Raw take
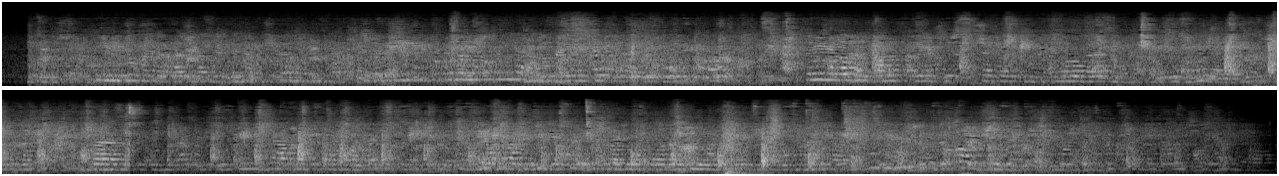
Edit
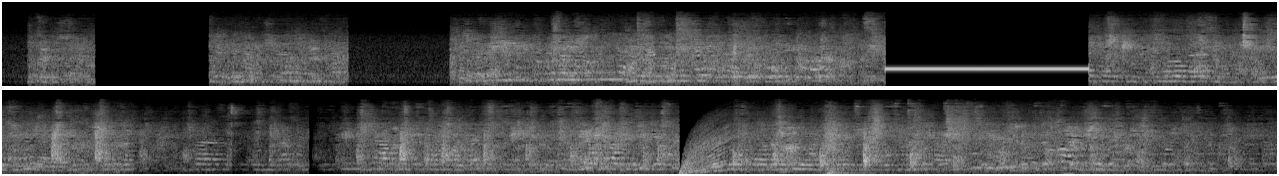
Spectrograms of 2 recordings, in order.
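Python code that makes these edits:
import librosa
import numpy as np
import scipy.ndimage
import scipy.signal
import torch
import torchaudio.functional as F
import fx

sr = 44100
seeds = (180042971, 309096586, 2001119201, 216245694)

y = fx.edit(x, sr, fx.silence(start_s=0.93, length_s=1.14),
    fx.insert_room_tone(at_s=3.46, length_s=1.02),
    fx.reverse_span(start_s=5.33, length_s=0.39),
    fx.bleep(start_s=7.81, length_s=2.04, hz=821.0, db=-14.0),
    fx.fade_down_up(start_s=12.96, length_s=1.32, db=-10.0, fade_s=0.17, curve='qua'),
    fx.fade_in_span(start_s=14.8, length_s=0.71),
    fx.tape_start(start_s=18.5, length_s=0.52), tone=tone)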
